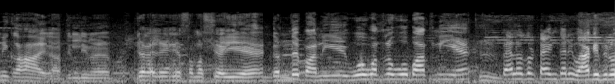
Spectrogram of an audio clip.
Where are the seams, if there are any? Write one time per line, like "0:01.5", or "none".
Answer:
none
